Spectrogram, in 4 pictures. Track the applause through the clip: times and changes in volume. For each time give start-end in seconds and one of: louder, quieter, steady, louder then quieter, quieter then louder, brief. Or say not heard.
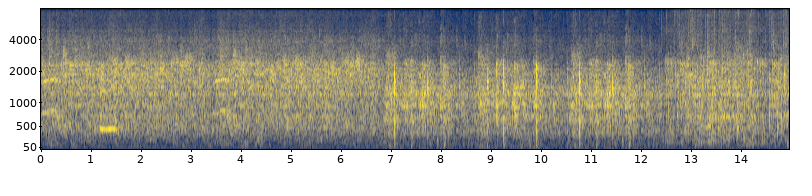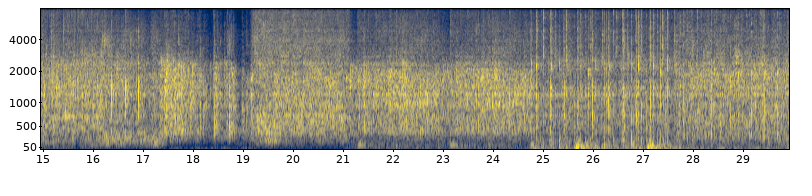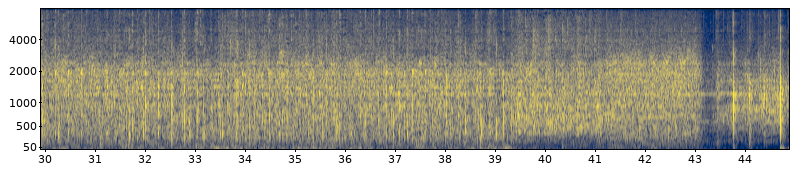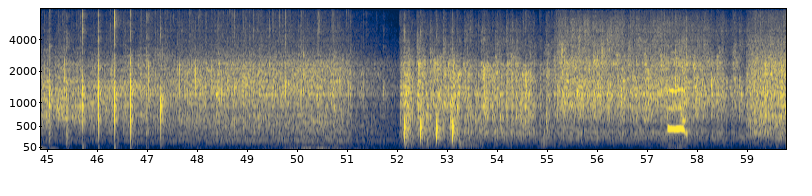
0.0-59.7 steady.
